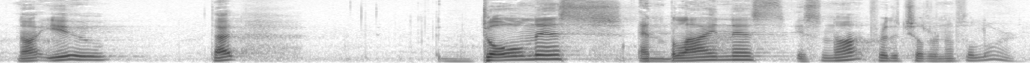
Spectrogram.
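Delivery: rising, ringing preacher's call; fervent preaching. Acted. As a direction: press the point home to the congregation. Preaching the text with force.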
